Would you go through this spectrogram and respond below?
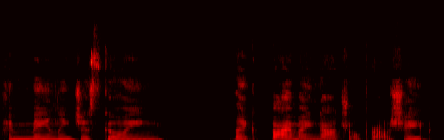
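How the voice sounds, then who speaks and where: A young woman with a raspy, congested voice from a sinus infection, chatting casually through a quick makeup tutorial with lots of fillers. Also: mid-range voice, fairly even intonation, darkish tone. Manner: chatty, rambling with many fillers. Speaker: beauty vlogger.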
